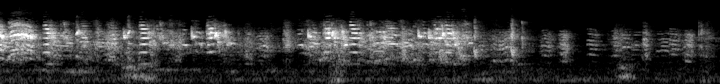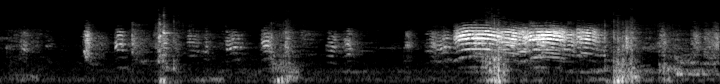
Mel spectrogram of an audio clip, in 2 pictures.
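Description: Zebra finches give nasal, buzzy, toy-trumpet notes in quick chattering bursts, broken by a few sharp clicks and knocks close by.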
